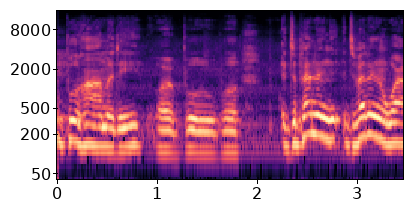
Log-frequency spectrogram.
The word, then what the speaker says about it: Bouhamidi: very good pronunciation yeah yeah how do you pronounce it just the way you said it yeah I say buhamidi or depending depending on where I am actually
